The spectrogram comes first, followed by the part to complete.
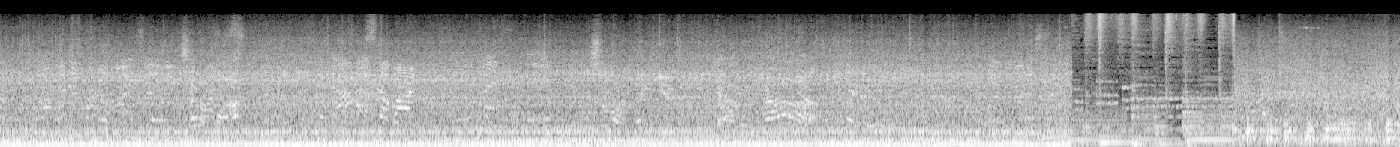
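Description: Steady low engine drone heard from inside a crowded passenger vehicle, with people talking over it. The drone cuts off suddenly about eleven seconds in.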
